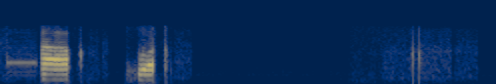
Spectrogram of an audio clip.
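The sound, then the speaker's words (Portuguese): Telephone keypad tones as a number is dialed during a call: a steady tone at the start, then bursts of talk, and two brief beeps near the end. “É porque a senhora está discando o número aí, eu não estou conseguindo ouvir.”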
